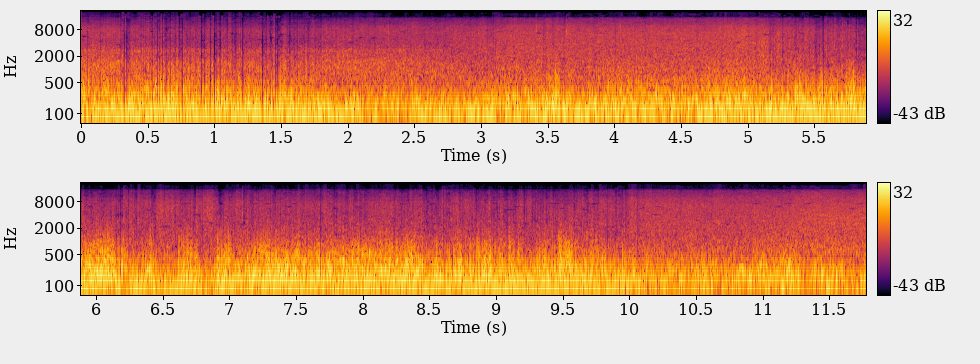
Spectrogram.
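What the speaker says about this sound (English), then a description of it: "Boy, there's nothing blocking this wind." Strong, constant wind in Hawaii near Waikiki roaring and buffeting the microphone throughout, with no voices.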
